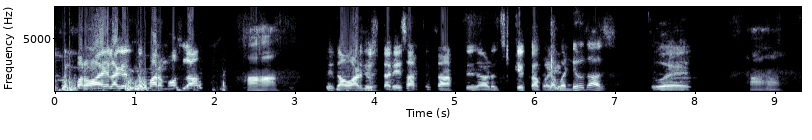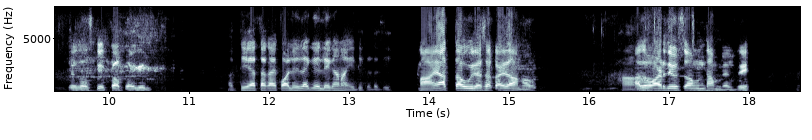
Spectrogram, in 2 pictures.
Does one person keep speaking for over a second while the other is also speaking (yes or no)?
no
